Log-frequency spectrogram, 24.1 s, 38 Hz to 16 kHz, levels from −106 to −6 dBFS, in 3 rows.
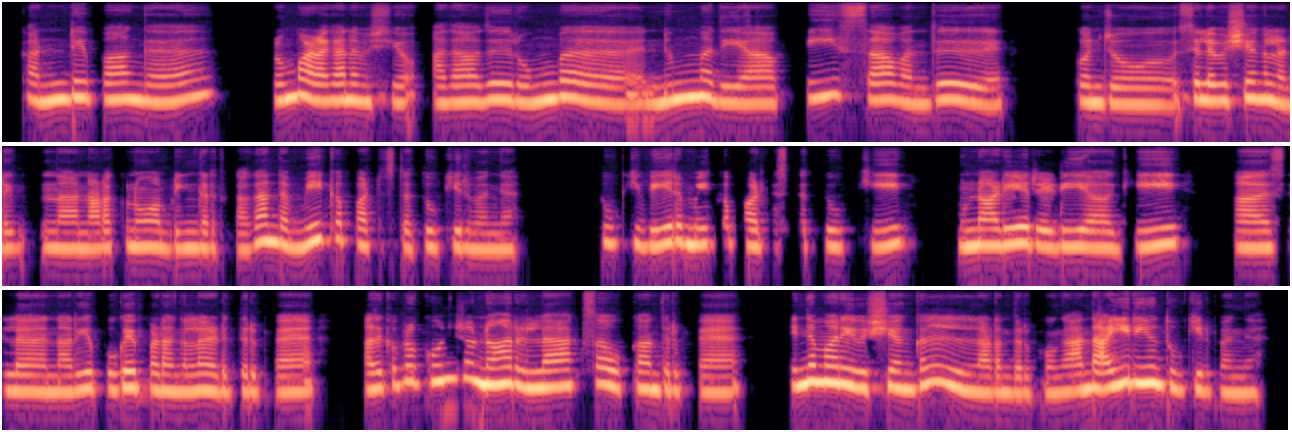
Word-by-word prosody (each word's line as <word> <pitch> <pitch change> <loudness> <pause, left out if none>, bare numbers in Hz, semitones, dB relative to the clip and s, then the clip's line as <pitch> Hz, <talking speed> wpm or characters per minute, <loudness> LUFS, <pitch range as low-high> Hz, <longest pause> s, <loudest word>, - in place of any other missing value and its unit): கண்டிப்பாங்க, 245 0 +1 0.8
ரொம்ப 255 +4 +2
அழகான 235 0 +3
விஷயம். 215 -3 -9
அதாவது 220 +2 -1 0.2
ரொம்ப 240 +5 +2 0.6
நிம்மதியா 225 -4 +2 0.3
பீஸா 270 -2 -2 0.2
வந்து 210 +4 -3 0.8
கொஞ்சம் 210 -2 -2 0.3
சில 245 -2 +2
விஷயங்கள் 245 0 +2
நடை 195 -1 -4 0.5
நடக்கணும் 210 +2 -3
அப்டிங்கிறதுக்காக 195 -1 -6
அந்த 255 -3 +3
மேக்கப் 280 0 0
ஆர்டிஸ்ட்ட 220 -1 -10
தூக்கிருவேங்க. 200 -3 -5 0.6
தூக்கி 245 0 -7
வேற 250 +4 +2
மேக்கப் 235 0 -4
ஆர்டிஸ்ட்ட 215 0 -8
தூக்கி 215 0 -5 0.5
முன்னாடியே 225 +2 +4
ரெடியாகி 210 0 -1 0.5
அ - - +2 0.2
சில 210 0 -5 0.3
நறைய 215 +3 0
புகைப்படங்கள்லாம் 220 -2 +1
எடுத்திருப்பேன். 200 -1 -4 0.4
அதுக்கப்புறம் 270 +7 -2
கொஞ்சம் 340 -1 +3
நான் 280 +1 +7
ரிலாக்ஸா 255 +3 +2
உட்காந்துருப்பேன். 220 -4 -3 0.4
இந்த 280 - +8
மாரி 290 -2 +8
விஷயங்கள் 245 +5 +1 0.3
நடந்திருக்குங்க 190 0 -5
அந்த 230 0 +6
ஐயரியும் 290 +1 +7
தூக்கிருப்பேங்க. 205 -4 -6
225 Hz, 105 wpm, -23 LUFS, 205-245 Hz, 0.8 s, இந்த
